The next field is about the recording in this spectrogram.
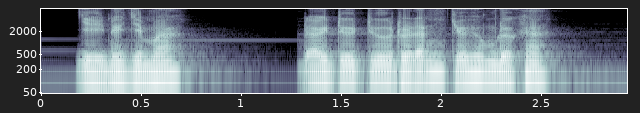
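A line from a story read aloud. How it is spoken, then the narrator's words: Sulky, grumbling. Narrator (Vietnamese): Cô hậm hực nhăn nhó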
